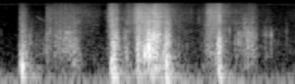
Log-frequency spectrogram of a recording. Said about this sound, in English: Tripping on a branch or a rock is no fun.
